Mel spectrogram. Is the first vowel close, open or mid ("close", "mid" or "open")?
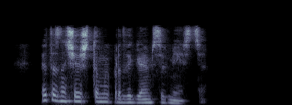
mid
